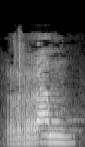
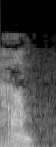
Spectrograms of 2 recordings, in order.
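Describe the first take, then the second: First: The r is rolled with the tongue tip. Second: The r is made in the back of the throat. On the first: The speaker calls it right. "é o R do sânscrito, que é o mesmo R do italiano" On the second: The speaker calls it wrong. "em que pronuncia com R francês, vamos prestar atenção que não é"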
